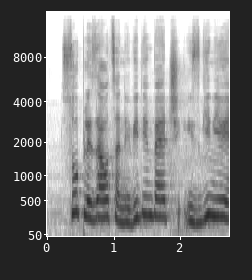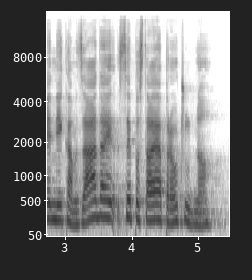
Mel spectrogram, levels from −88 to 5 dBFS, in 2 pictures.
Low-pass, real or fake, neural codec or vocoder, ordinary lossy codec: 14.4 kHz; fake; vocoder, 44.1 kHz, 128 mel bands every 512 samples, BigVGAN v2; none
